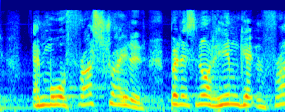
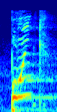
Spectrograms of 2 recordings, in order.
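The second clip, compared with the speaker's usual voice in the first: high squeaky boink sound; comic boink. Retold or imitated. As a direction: pop it out like a cartoon noise.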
